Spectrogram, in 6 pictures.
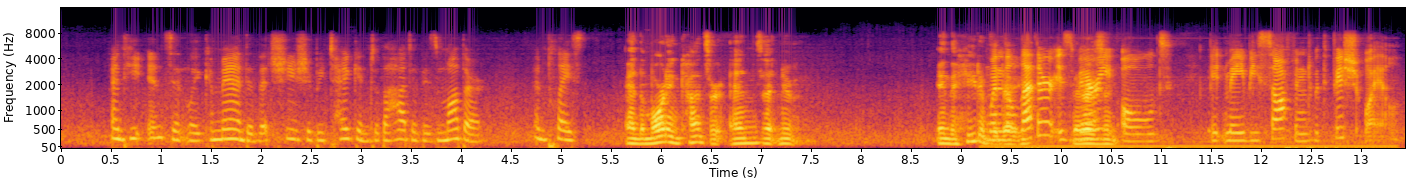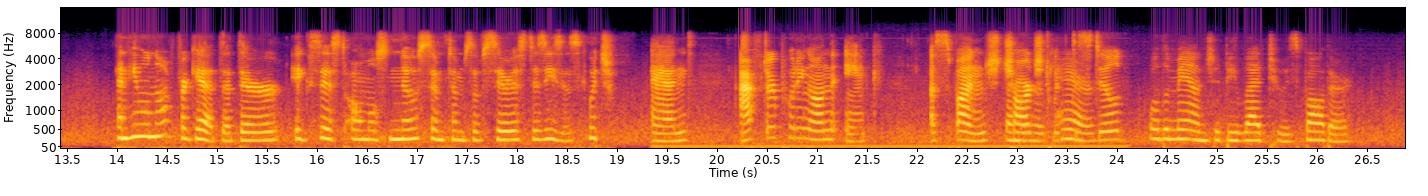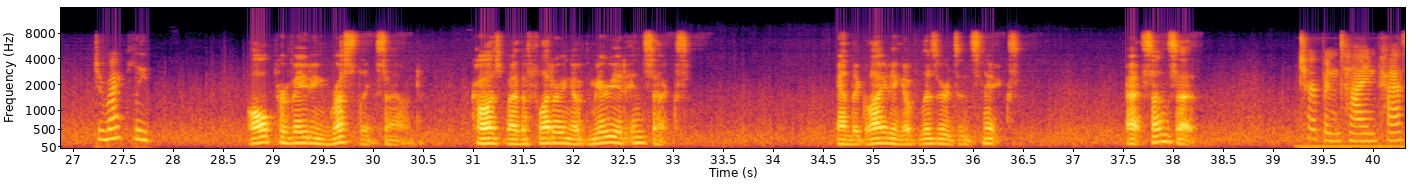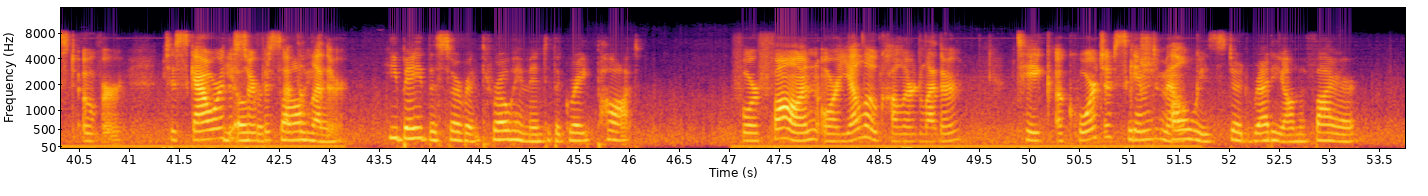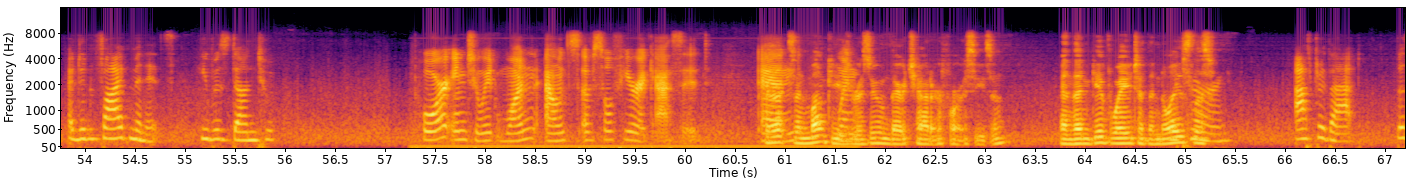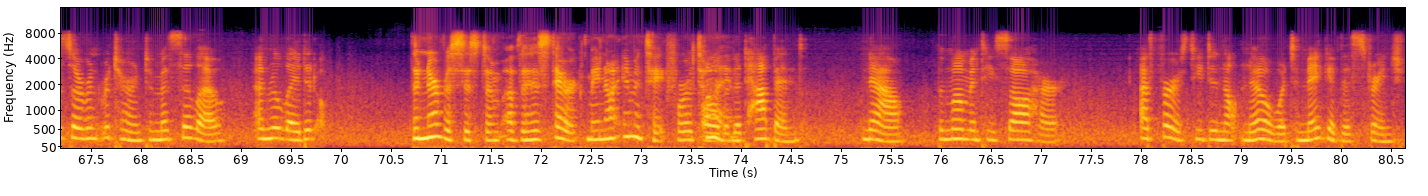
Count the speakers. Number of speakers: four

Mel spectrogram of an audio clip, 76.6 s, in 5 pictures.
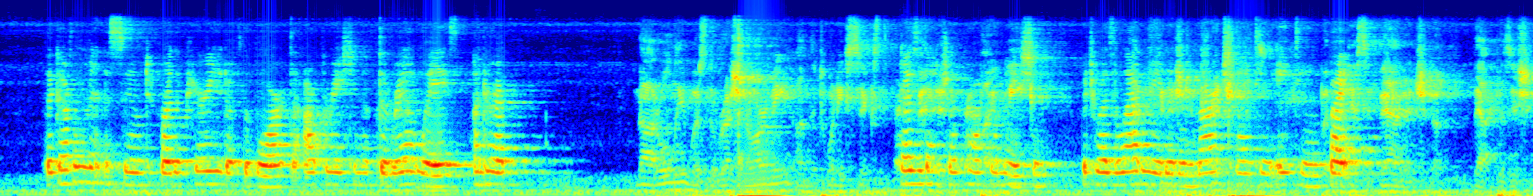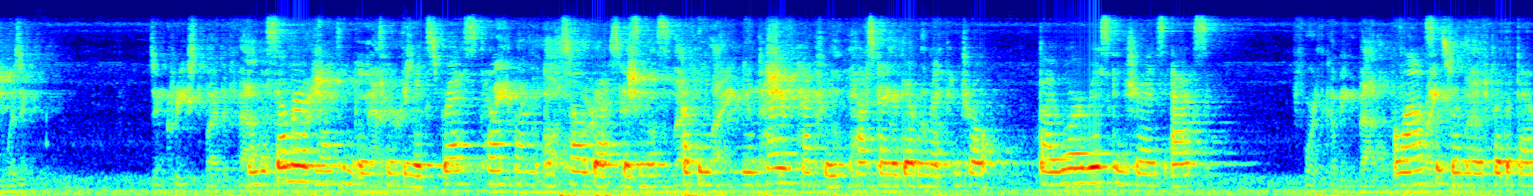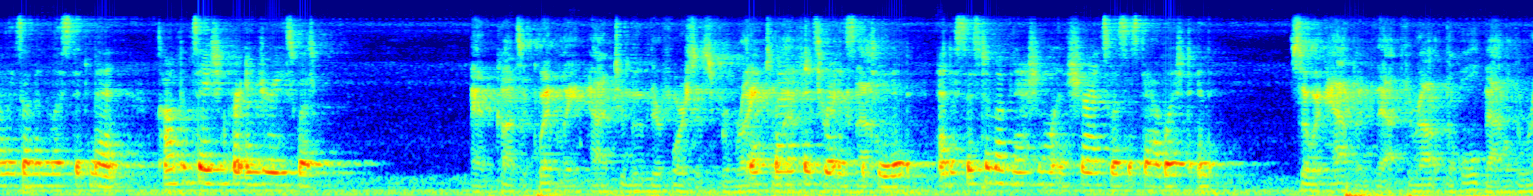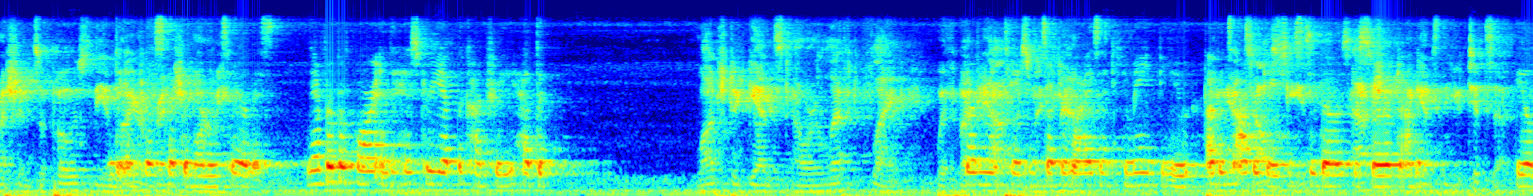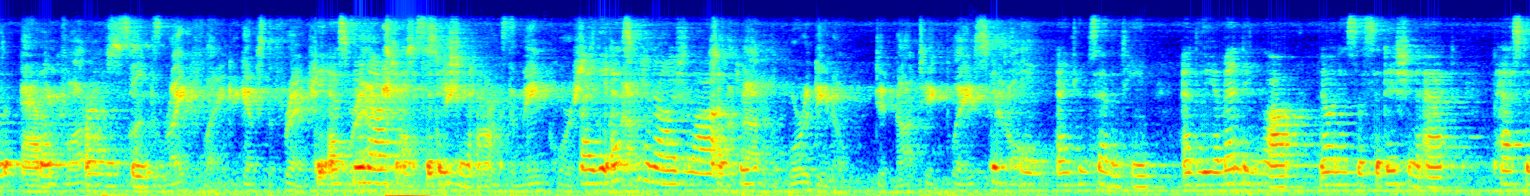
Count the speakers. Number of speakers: two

